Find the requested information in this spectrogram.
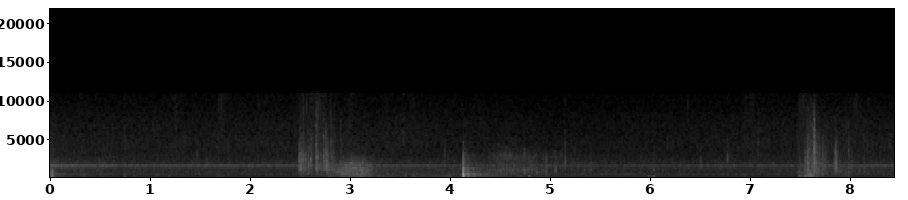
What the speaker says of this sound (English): Hear fireworks.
